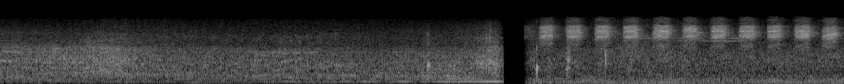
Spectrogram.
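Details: Tiger shrike in the Vietnamese countryside. A noisy rustling background at first, then after a short break a fast series of harsh, buzzy chattering notes, about three or four per second.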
